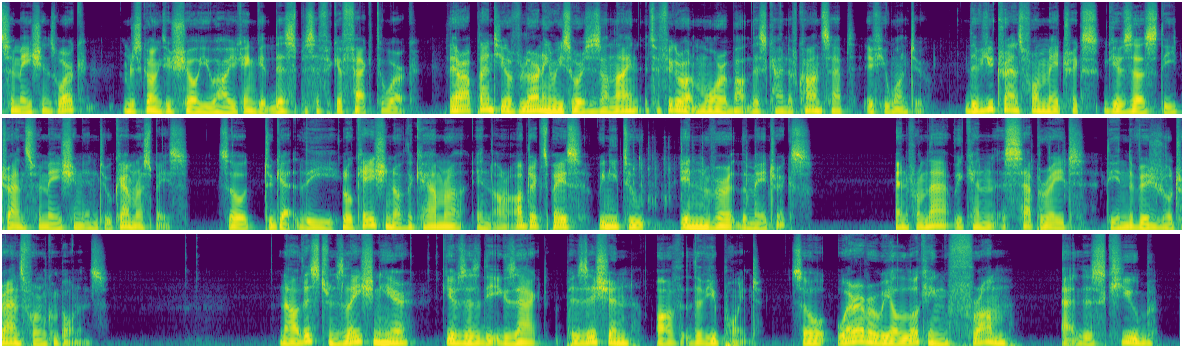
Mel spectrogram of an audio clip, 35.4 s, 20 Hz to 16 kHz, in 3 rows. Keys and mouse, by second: 10.3 drag, 14.0 click, 20.3 click, 21.3 drag, 25.4 click, 27.2 g, 27.6 click, 27.8 drag, 31.3 ctrl+space.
